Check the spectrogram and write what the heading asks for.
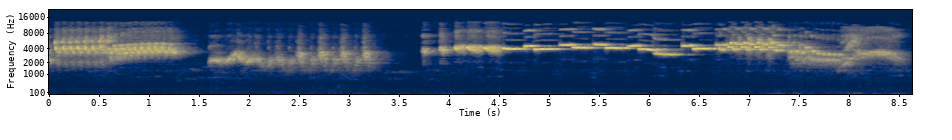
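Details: Trained, hand-tame lark singing in the open: a loud, continuous, varied outpouring of high chirps, trills and buzzy warbled phrases with barely a pause, only one short break near the middle.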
